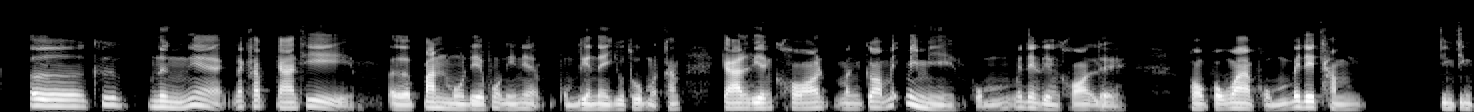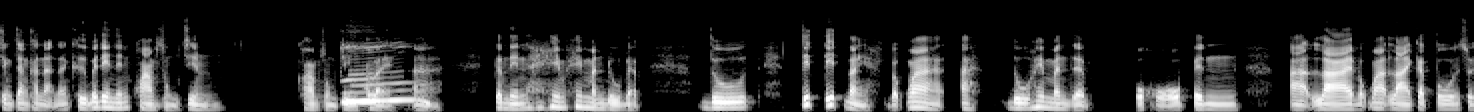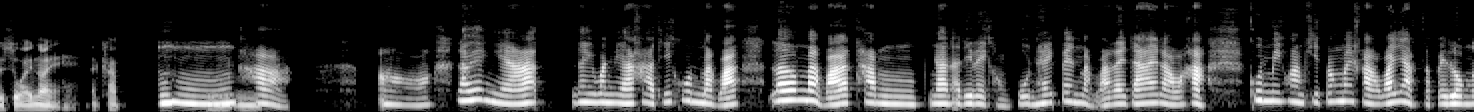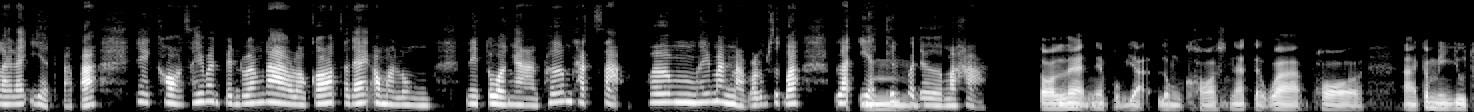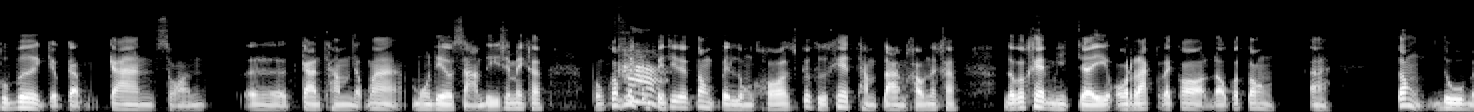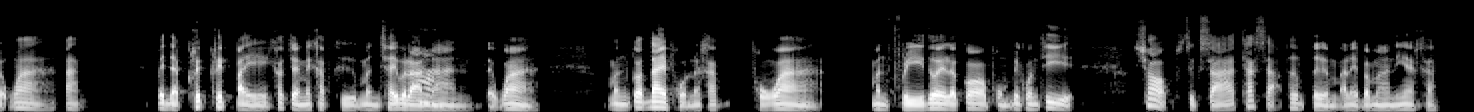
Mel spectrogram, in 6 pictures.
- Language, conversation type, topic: Thai, podcast, คุณทำโปรเจกต์ในโลกจริงเพื่อฝึกทักษะของตัวเองอย่างไร?
- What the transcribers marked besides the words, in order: in English: "เทกคอร์ส"; stressed: "รัก"; other background noise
